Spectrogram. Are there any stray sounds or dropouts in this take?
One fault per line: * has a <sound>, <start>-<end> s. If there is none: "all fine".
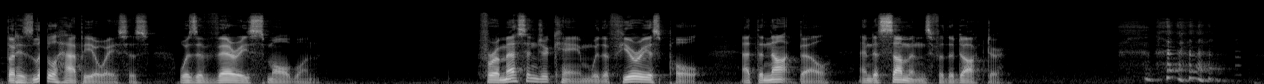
* has a dropout, 0.4-0.5 s
* has a laugh, 11.2-12.4 s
